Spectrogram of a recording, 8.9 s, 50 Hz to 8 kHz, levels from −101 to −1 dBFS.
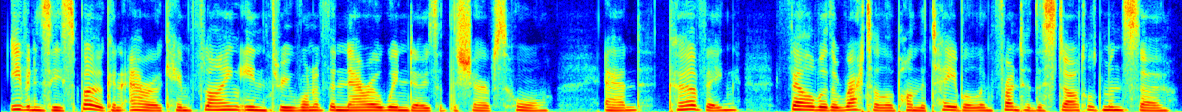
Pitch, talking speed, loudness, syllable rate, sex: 210 Hz, 230 wpm, -16 LUFS, 6.1 syllables/s, female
